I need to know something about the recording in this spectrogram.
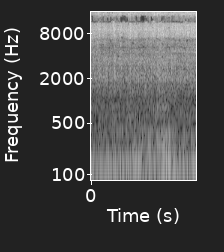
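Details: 1963 Dodge Dart convertible with a 360 V8, off the road 21 years, running with a new ballast resistor, electric choke and mechanical fuel pump: a deep, uneven rumble that lurches and wavers, then stalls after starting. Needle and seats suspected.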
